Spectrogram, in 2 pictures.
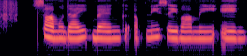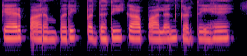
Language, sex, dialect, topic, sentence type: Hindi, female, Garhwali, banking, statement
